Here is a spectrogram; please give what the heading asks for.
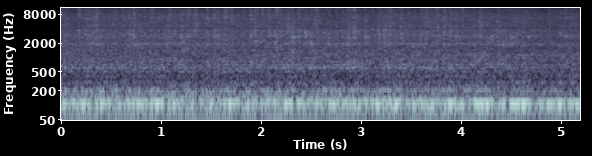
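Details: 1967 Chevrolet Camaro Convertible V8 idling at the rear: mild cam, steady even low rumble with slight lope, nothing crazy; healthy normal idle.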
